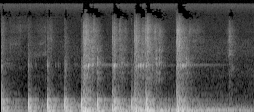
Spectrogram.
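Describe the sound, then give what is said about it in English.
A quick run of sharp knocks becomes heavier, irregular banging on a door, while a thin, steady electronic doorbell ring holds underneath for about a second before fading out. “Banging and ringing the doorbell.”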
